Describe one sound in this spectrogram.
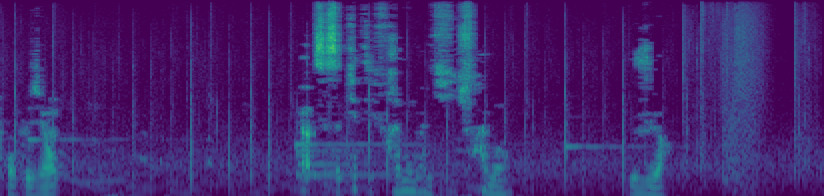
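Quick footsteps run across stone paving.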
